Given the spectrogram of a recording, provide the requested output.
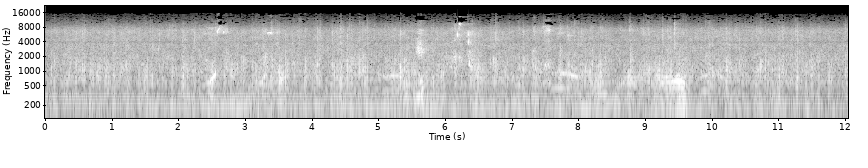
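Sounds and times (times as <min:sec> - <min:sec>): macaque whimpering call: 0:02.4 - 0:03.5
macaques squeaking: 0:02.4 - 0:03.6, 0:05.2 - 0:06.6.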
